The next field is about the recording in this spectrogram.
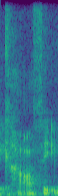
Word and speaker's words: Ko-fi: Um, and I, I, know it's supposed to be coffee, but I swear it's spelled Ko-fi.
